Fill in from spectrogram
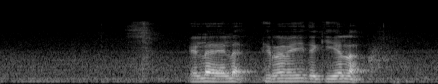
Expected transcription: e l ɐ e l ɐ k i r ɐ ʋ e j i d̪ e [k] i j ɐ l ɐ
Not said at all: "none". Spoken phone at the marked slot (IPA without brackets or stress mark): k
